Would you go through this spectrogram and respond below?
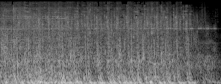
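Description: Sustained rapid gunfire at a target in Chaos Gate - Daemonhunters, a loud, dense burst of rattling shots that runs continuously for about two seconds before cutting off abruptly.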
